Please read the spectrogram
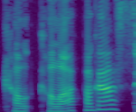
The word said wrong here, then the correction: Kalofagas: Kalofagos. – Kalofagos. – The accent on certain syllables is different. So it's kalo, which is good. Fagas is eater. And so it's a compound word in Greek, kalofagos.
